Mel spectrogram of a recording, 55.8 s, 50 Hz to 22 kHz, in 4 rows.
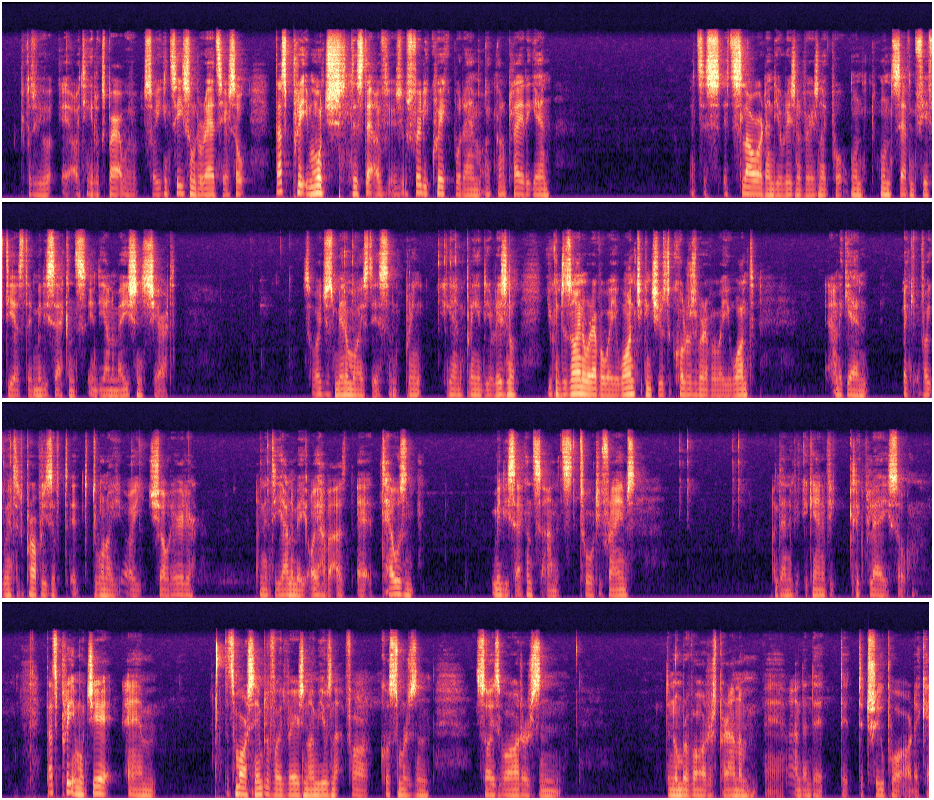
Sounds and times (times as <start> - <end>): Speech: 0.3 - 8.3, 10.3 - 16.6, 18.5 - 25.3, 26.3 - 30.9, 31.7 - 34.2, 35.3 - 37.5, 39.5 - 41.7, 42.4 - 44.2, 45.1 - 48.4, 49.0 - 50.3, 51.8 - 55.7.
